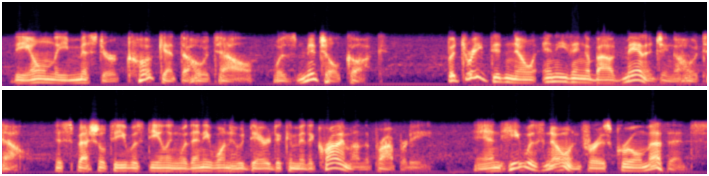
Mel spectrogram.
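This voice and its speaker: A man narrating an audiobook in an expressive storytelling manner, heard through tinny phone-like audio. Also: low-pitched, moderate pace, vocal fry, a little hiss or hum.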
